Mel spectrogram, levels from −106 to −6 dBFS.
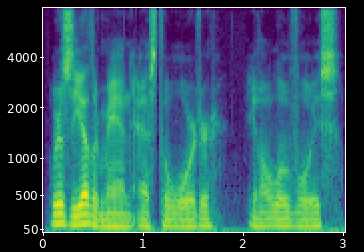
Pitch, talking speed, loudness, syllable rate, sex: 95 Hz, 220 wpm, -19 LUFS, 6.1 syllables/s, male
